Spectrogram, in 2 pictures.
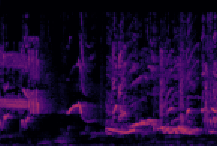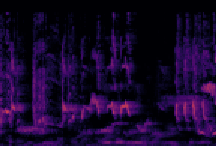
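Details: Orange-headed thrush belting out song with its tail opened, prompting nearby birds to sing too; rising whistled slurs and bright chattering phrases, a short lull near one second, then dense overlapping song resumes.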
